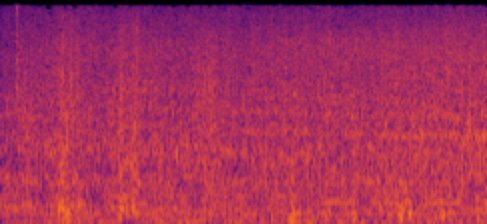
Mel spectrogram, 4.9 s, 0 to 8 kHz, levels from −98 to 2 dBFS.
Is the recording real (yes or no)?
yes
